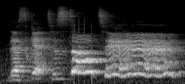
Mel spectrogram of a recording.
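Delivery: very high, slow, playful drawn-out call; silly high sing-song. Real, not acted. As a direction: stretch it out high and goofy. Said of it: "I don't know what's wrong with me today".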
